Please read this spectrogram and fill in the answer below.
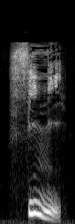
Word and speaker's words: finit: Il, elle finit. So I-T, final T, not pronounced.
